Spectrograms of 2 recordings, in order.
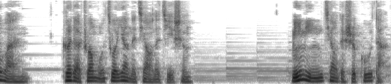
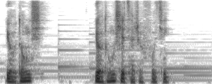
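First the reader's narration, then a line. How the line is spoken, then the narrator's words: Low voice. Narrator (Chinese): 熊妹低声说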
